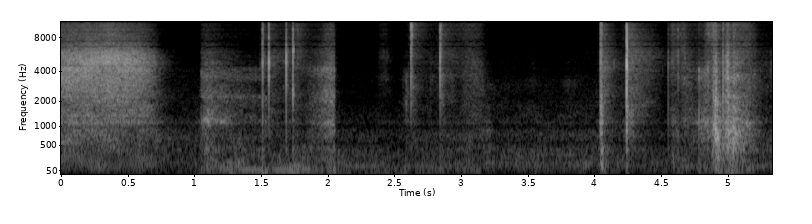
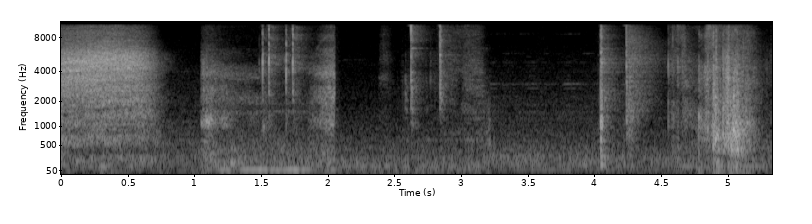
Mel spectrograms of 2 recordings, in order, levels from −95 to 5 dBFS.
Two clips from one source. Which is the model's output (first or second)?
first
